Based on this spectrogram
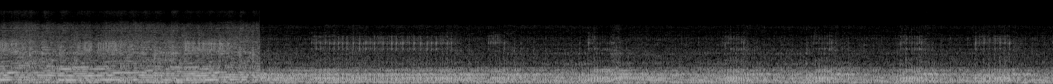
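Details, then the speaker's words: Two-stroke 50cc racing moped on a new Italian race carburetor (40 idle jet, choke on): raspy, hunting, floating revs; lean at low rpm and sputtering at full throttle, main jet judged too large. "at low rpm it was lean and at full throttle it was sputtering"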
